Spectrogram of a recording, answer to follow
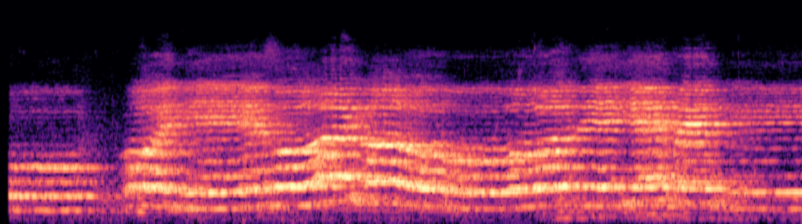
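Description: Children's voices singing unaccompanied in Russian folk style, with long held notes that slide between pitches. There is a brief break about a second in before the song carries on.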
